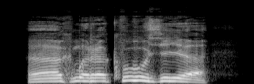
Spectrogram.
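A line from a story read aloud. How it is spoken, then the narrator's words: Roar. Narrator (Russian): взревел Мишка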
